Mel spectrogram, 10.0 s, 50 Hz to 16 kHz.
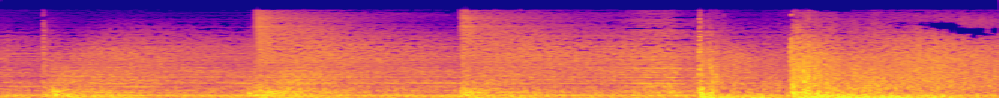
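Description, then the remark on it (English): Muffled underwater explosions of two torpedoes, picked up by sonar at bearing 055, range 8,540 yards: deep, booming blasts strike at irregular intervals over a constant low rumble, each fading into the roar, with no voices present. “Sonar, two explosions, bearing 055, range 8,540 yards.”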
